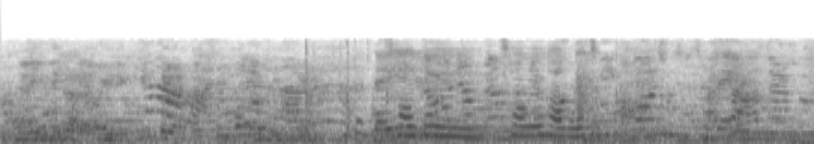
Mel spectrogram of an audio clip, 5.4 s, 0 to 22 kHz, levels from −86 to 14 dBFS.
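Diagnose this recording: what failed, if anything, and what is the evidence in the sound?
The codec stage failed. Throughout, nothing sounds above 6.9 kHz, so the audio is dull. Rough, fluttering noise surrounds tones. The likely cause is heavy Dolby Digital compression, fitting a bitrate near 48 kbps. The encoder cut the band and left many lines for the decoder to fill with dither noise.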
